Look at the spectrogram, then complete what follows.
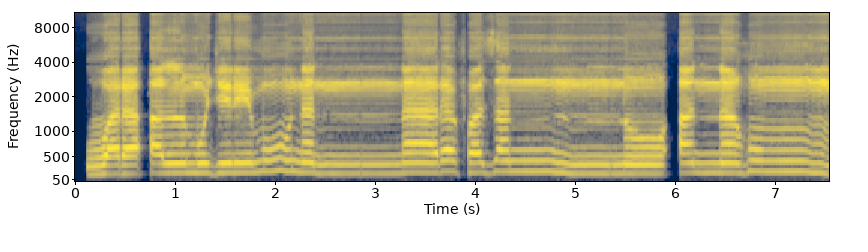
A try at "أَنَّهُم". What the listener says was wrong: نہیں انہم نہیں غنے کے ساتھ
